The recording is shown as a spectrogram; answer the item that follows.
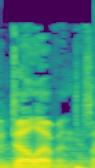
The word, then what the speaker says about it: Delavans: As we begin the Jeff Lorber Three of a Kind Showcase, I'm going to try this pronunciation on you. Delavans. It's supposed to Del Evans. I've been pronouncing it that way before.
